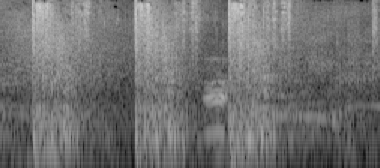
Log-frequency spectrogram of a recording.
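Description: A shotgun fires loudly, with echoing blasts.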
